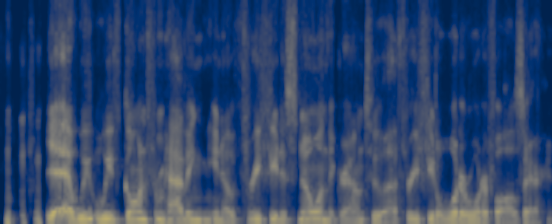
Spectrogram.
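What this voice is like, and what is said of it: Philadelphia accent. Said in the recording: “Philadelphia accent's coming out”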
